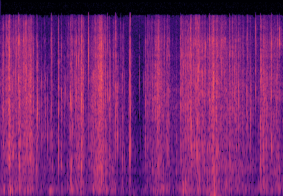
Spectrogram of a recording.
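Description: A hand rummaging in a crinkly plastic bag of cookies and cream Rice Krispies cereal: continuous, irregular crackling and rustling, fairly faint, with no voices.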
